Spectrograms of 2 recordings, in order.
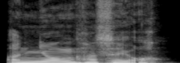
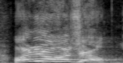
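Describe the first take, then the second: First: The non-threatening 안녕하세요 option, said fast; quick hello. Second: 안녕하세요 thrown out high, like a threat; testing a threatening 안녕하세요; threatening hello. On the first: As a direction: rush 안녕하세요 out casually. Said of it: "or should I do, like". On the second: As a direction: make 안녕하세요 sound menacing. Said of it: "Does it sound threatening if I'm like". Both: Shown as a demonstration.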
